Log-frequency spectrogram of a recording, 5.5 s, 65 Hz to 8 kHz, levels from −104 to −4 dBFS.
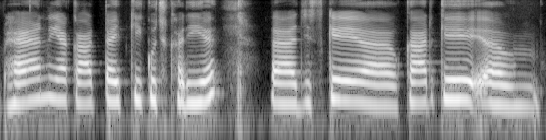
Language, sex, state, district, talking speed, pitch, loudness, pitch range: Hindi, female, Haryana, Rohtak, 155 wpm, 235 Hz, -14 LUFS, 225-255 Hz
